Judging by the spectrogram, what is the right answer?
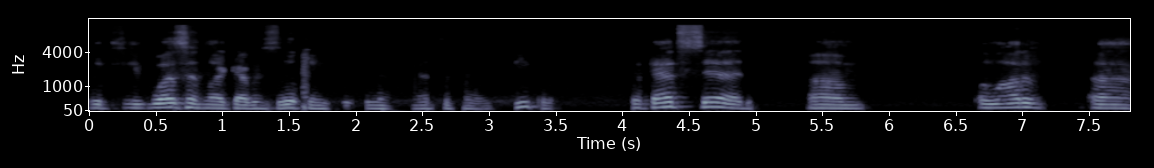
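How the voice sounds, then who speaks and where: A man's fairly high voice in a dark, mellow tone with ordinary pitch variation, very slow pace and long, frequent pauses, in a dry, close sound with no echo. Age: 70s. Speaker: filmmaker. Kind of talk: Q&A after film screening.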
